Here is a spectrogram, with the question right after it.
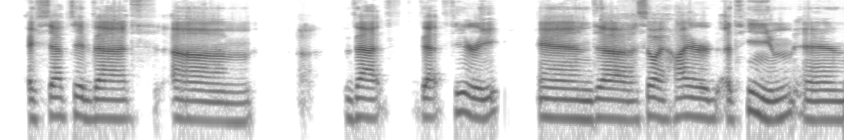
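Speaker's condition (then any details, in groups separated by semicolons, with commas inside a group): Congenital muscular dystrophy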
